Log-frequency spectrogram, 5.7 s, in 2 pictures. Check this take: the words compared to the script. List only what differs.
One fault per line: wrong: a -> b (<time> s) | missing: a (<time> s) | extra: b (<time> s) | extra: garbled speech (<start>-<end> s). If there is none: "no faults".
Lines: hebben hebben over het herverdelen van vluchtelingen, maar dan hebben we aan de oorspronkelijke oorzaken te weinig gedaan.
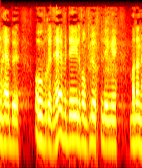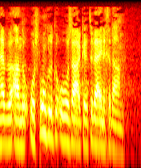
missing: hebben (0.4 s)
